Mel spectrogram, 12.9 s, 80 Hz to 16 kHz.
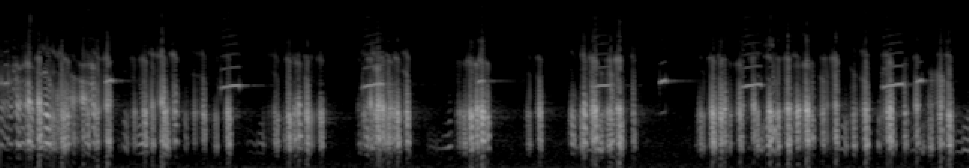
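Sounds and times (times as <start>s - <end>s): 
wood frog chorus of hoarse clucking notes: 0.0s - 12.9s.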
